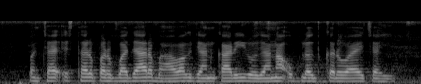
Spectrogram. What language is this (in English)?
Maithili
